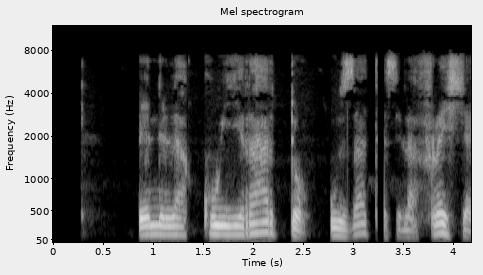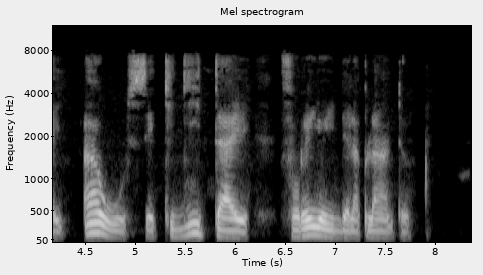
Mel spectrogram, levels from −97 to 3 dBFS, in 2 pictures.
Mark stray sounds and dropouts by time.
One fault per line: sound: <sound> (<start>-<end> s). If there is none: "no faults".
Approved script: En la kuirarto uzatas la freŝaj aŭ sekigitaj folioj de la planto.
sound: dropout (3.2-3.3 s)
